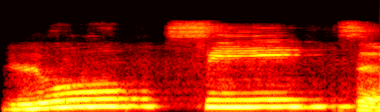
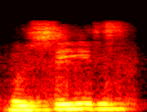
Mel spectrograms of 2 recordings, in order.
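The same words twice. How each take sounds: First: लूसीज very slow, higher, the final ज़ drawn out; teacher slowly sounding out the plural लूसीज; plural ending stressed. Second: Said in the usual way. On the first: Shown as a demonstration. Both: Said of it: "एक S जोड़ देंगे".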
